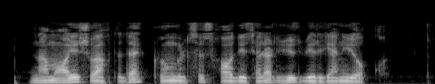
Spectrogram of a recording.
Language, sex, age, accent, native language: Uzbek, male, 35+, Toshkent shahri, Uzbek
